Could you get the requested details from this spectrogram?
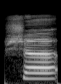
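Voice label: "she", pinyin, first tone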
